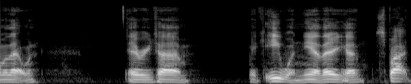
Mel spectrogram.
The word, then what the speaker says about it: McEwen: We got Tom McEwen. I think is how you say that. Irwin McEwen. I always have a hard time with that one. Every time. McEwen.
